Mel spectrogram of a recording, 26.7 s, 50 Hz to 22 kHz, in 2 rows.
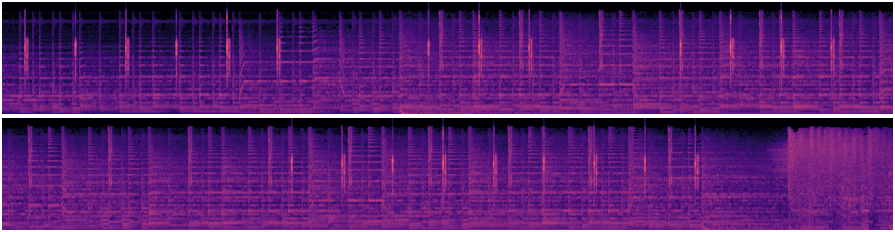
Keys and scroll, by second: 3.1 alt+BackSpace, 4.4 ctrl+d, 9.6 ctrl+space, 10.1 ctrl+space, 10.8 ctrl+space, 12.6 ctrl+z, 14.5 ctrl+alt+z, 23.6 alt+BackSpace, 25.3 ctrl+d.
